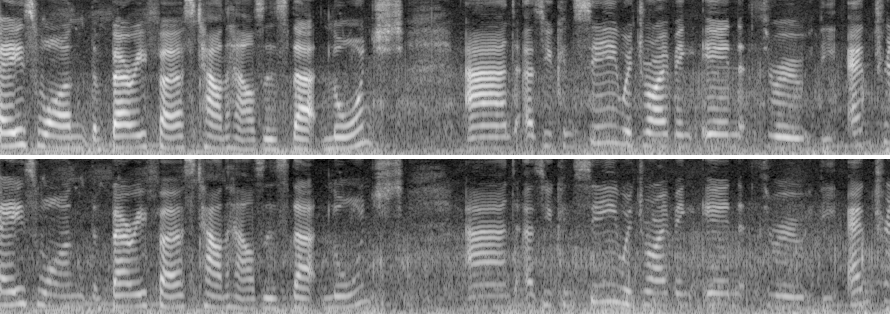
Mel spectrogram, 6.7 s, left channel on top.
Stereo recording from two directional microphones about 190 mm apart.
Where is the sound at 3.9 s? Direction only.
20° left (ahead or behind).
